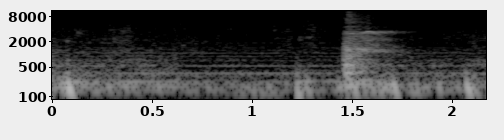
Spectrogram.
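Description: A single faint cough from a person in the room, about one and a half seconds in, over quiet room noise.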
